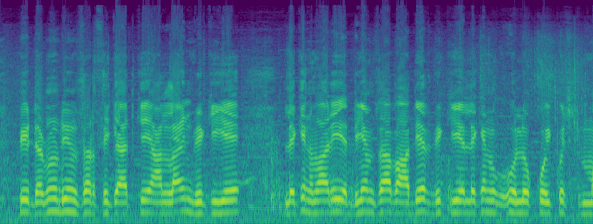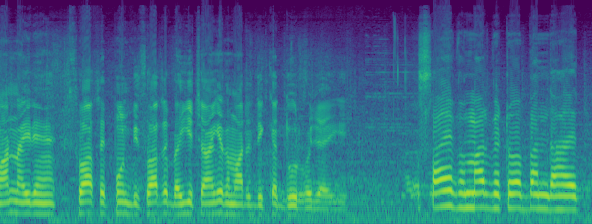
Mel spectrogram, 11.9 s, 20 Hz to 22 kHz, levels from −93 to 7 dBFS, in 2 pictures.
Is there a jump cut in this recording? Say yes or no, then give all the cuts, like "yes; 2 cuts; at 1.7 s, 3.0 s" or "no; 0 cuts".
yes; 2 cuts; at 6.6 s, 9.5 s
